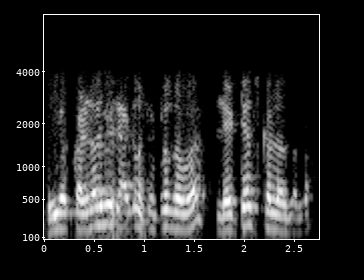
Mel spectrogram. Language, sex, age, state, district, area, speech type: Sindhi, male, 60+, Maharashtra, Mumbai Suburban, urban, conversation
